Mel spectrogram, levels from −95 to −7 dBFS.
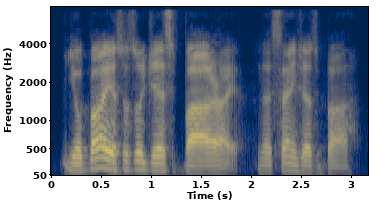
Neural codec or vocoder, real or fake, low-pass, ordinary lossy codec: codec, 16 kHz, 1.1 kbps, Voila-Tokenizer; fake; none; none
